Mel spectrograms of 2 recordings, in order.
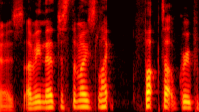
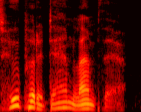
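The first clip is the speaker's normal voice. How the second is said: put-on, very deep, slow, low voice; 4 semitones lower, 9 dB quieter than usual. Acting out a character who just walks in, in a really deep voice. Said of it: "he's got a really deep voice".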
